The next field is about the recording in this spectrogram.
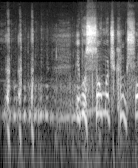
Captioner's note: laughs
